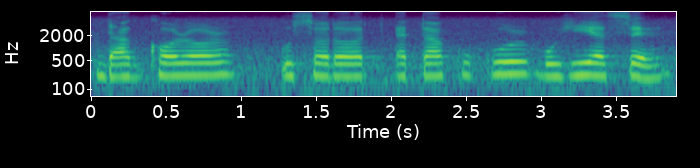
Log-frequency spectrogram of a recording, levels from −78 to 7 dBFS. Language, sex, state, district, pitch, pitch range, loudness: Assamese, female, Assam, Kamrup Metropolitan, 210 Hz, 210-220 Hz, -15 LUFS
